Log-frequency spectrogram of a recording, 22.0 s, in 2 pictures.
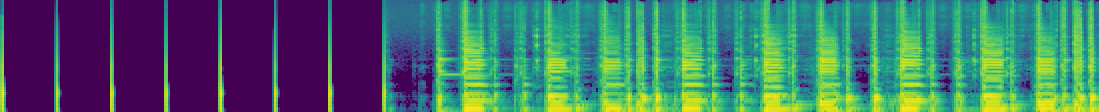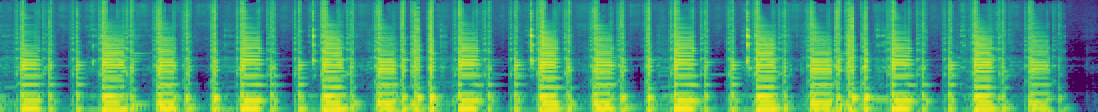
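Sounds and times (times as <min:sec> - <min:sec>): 
guitar power chords: 0:04.4 - 0:21.6.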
